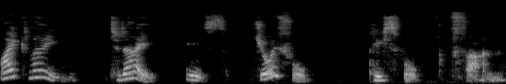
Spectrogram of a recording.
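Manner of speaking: slow, measured, deliberate, each word spoken separately. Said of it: "what you do then is you claim".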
